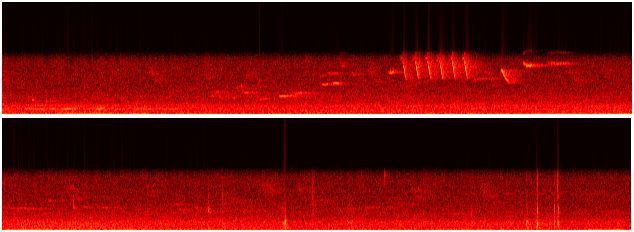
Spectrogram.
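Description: Outdoor background noise with a low steady rumble and small birds chirping, including a quick trill of about six notes about four seconds in. A sharp click about nine seconds in and two more near the end.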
